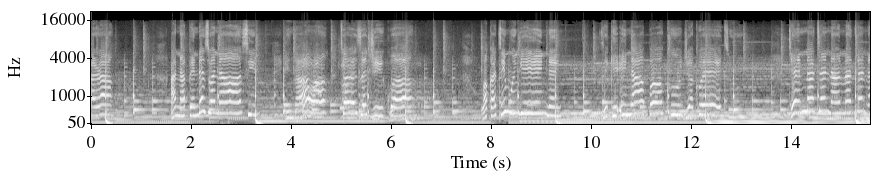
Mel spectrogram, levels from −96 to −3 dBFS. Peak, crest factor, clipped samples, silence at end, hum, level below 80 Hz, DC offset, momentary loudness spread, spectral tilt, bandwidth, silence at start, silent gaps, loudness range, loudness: 0 dBFS; 8 dB; 0.2%; 0 s; none; -20 dBFS; under 0.1%; 9 LU; -4.5 dB/octave; 16.5 kHz; 0 s; none; 2 LU; -9 LUFS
